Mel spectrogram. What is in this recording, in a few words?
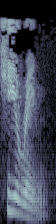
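"key ring", English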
